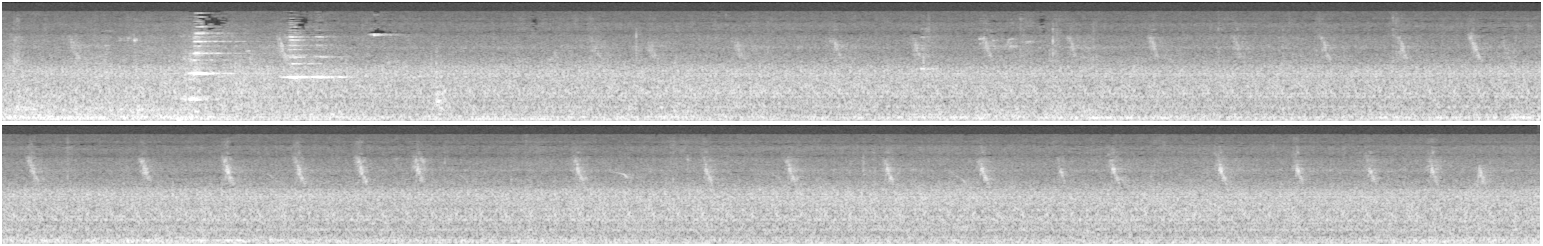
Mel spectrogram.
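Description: Low, steady engine hum, with two short, high chirps a second or two in and a faint ticking about twice a second after that.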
